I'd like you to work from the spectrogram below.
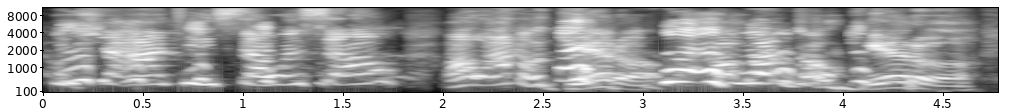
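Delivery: high, loud teasing man voice; zesty hammed-up impression; imitating a man. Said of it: "You sound just like him".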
